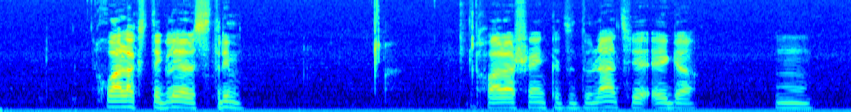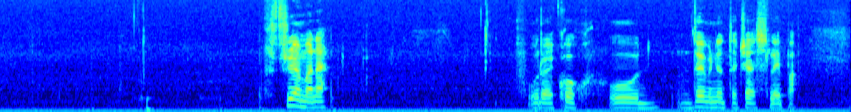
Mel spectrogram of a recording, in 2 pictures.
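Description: A young man speaks casually into a close microphone, in short bursts.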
